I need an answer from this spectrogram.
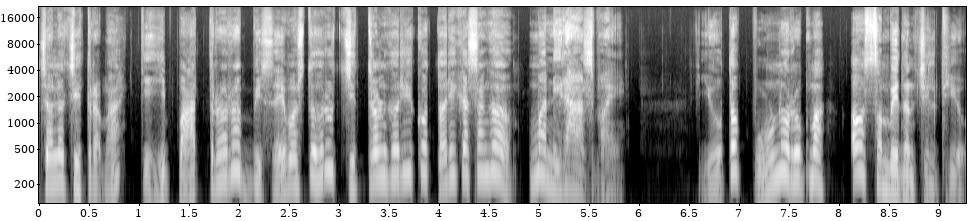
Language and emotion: Nepali, disgusted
